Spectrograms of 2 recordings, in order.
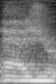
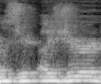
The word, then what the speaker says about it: Azure: vendors Amazon uh Microsoft which is called Azure or Azure depending upon how you pronounce it yeah that's that's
